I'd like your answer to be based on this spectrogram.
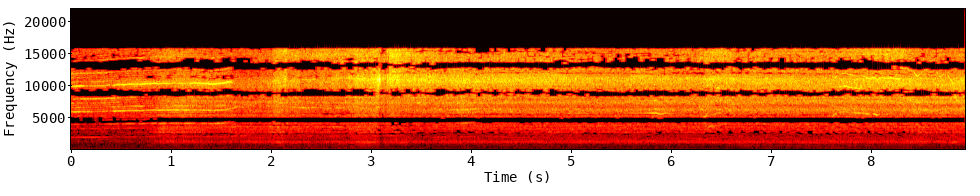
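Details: Surgical extraction of a wisdom tooth (third molar): the continuous high-pitched whine of a high-speed dental drill.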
